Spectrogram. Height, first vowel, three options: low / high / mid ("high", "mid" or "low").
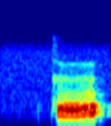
high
